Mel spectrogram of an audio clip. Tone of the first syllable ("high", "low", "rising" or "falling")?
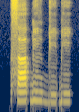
high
